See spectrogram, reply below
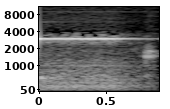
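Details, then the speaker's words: Steady high-pitched beep from an AED trainer in adult mode during a training session, signalling shock is ready; the flashing shock button may be pressed only after this tone, with no one touching the victim. "tombol shok yang berkedip-kedip gak nyentuh siapun harus ada bunyi tit baru boleh Nean"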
